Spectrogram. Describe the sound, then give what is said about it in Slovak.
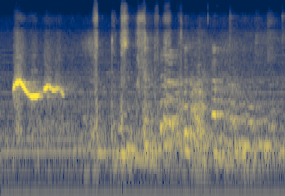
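A person whistles a brief, wavering two-note tune, lasting about half a second, followed by low, indistinct vocal sounds and light chuckling. “Ešte som chcel zapískať.”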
